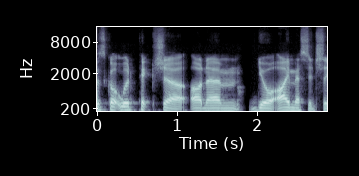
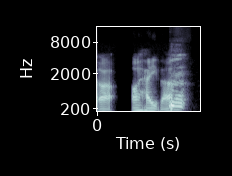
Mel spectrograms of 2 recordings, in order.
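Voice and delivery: mock-serious, put-on very serious tone; 2 semitones lower than usual. Imitating the other speaker's reaction to an image: imitating a very serious tone. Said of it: "that was the most serious you've ever been".

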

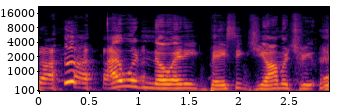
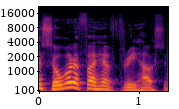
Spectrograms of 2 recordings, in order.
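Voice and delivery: put-on New Hampshire voice, pitched lower; 3 semitones lower than usual.

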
